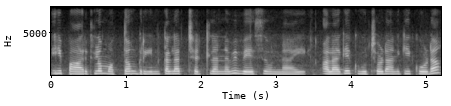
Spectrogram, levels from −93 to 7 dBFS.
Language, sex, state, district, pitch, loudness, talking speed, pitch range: Telugu, female, Andhra Pradesh, Visakhapatnam, 255 Hz, -16 LUFS, 160 wpm, 245-265 Hz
